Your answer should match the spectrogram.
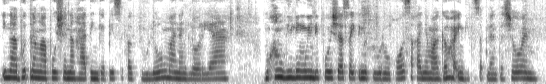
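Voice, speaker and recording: A woman's voice: medium pitch, steady tone, a little fast, a little hiss or hum, natural voice. A woman playing a kind, trusting and cheerful young plantation worker in a Filipino radio drama, speaking sweetly. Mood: sincere. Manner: sweet, friendly.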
